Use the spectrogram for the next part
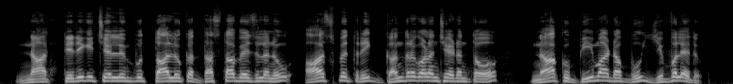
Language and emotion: Telugu, angry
